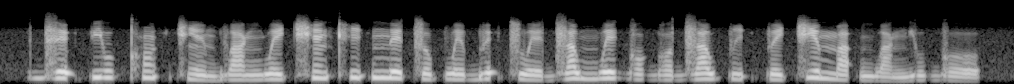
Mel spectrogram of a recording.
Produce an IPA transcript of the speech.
d͡z e˦ ʔ p j u˥˧ kʰ ɔ̃˦ k̚ t͡ɕ ẽ˨˩ b w a˨˩ ŋ w e˧ t͡ɕʰ ẽ˦ kʰ i˦ ʔ n̪ e˥˧ t͡s o˧ p w e˧ b e˦ ʔ t͡s w e˨˩ d͡z a˥˧ w m w e˥˧ ɡ ɔ˧ ɡ ɔ˧ d͡z a˦ w p i˨ ʔ p e˧ t͡ɕ e˥˧ m a˨ ʔ ŋ w a˨˩ ŋ j u˦ ɡ o˨˩

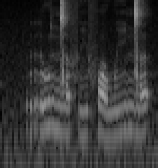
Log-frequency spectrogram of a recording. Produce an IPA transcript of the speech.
r u ŋ͡ǀ ə f i f ɔ w i ŋ͡ǀ ə

